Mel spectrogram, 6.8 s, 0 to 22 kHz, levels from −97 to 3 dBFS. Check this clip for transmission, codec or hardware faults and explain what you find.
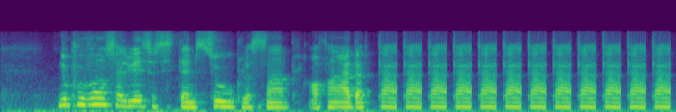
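One fault is present: a broken-record loop near the end. The clip carries the band limit of G.722 wideband telephone coding, with nothing above about 7.8 kHz.

At 3.97 s, just after "système souple simple enfin", the audio locks into a repeat. A fragment about 0.25 s long plays back to back, eleven times, until the clip ends. The likely cause is a stalled player or stream resending the last fragment it held. The speech due in those seconds is lost. What remains is a rapid, mechanical stutter.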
